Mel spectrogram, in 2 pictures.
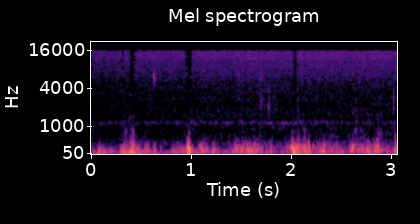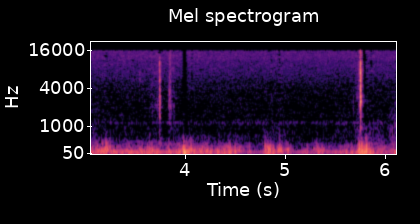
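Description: Wind buffeting the camera microphone in uneven low gusts, with three short sharp clicks.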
